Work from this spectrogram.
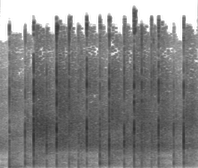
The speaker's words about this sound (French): Ambiance, tap dance.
